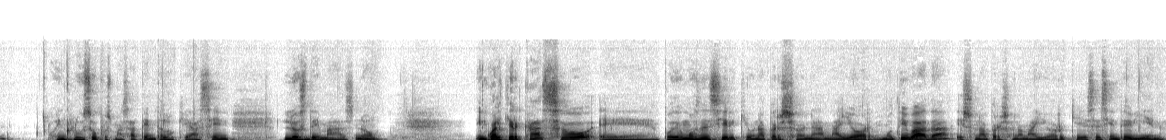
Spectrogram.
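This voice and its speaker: A woman with a dark, mellow tone and fairly low pitch speaks at a fairly slow pace with lively intonation over a quiet background. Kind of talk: informative talk to camera. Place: home room. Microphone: lapel.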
